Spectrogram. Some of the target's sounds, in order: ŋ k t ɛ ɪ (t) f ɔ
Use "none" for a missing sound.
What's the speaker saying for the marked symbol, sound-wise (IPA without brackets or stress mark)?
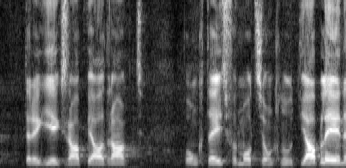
s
